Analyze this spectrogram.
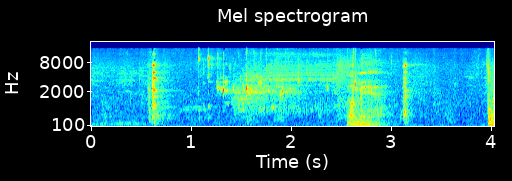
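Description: Tea pours from a teapot into a bowl.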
